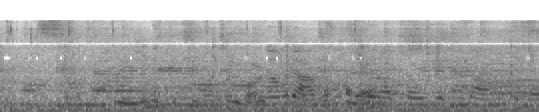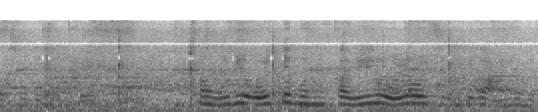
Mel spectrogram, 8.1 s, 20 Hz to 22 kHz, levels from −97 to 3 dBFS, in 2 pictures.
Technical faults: MP2 compression

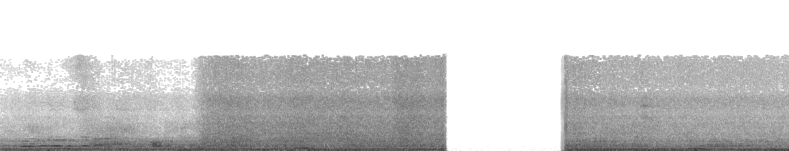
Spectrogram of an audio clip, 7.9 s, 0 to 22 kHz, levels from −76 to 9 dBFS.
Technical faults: cable pulled and plugged in

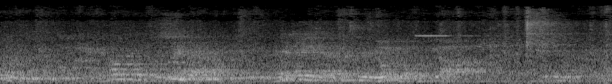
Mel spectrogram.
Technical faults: generation loss

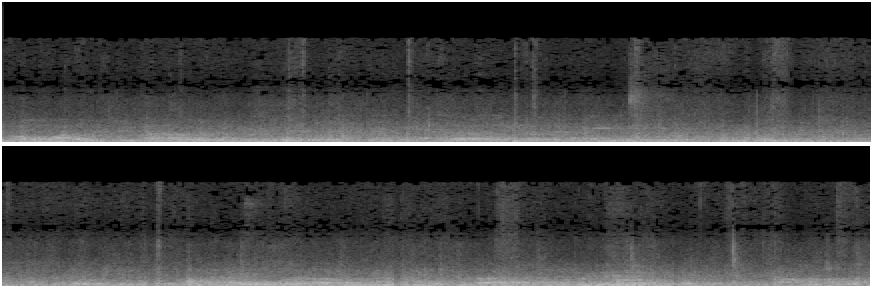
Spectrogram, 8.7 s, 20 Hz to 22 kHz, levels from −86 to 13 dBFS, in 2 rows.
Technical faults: clock drift between sender and receiver; short stall from a late packet

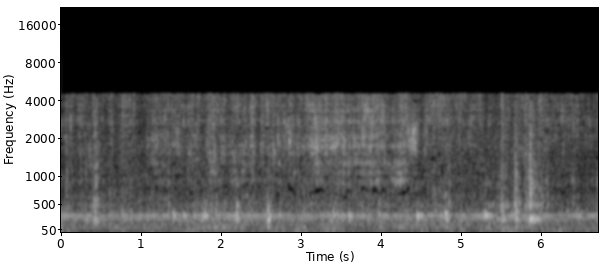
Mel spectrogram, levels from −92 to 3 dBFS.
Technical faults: MP3 compression

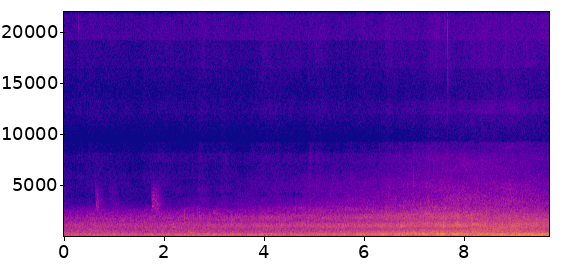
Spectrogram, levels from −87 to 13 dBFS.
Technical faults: none

